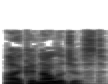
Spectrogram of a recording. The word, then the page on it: iconologist: British English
